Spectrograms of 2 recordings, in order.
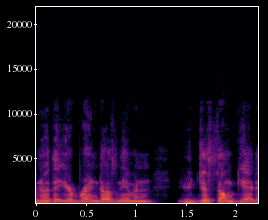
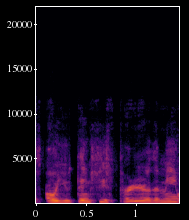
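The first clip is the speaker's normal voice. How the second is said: mock-jealous woman's voice; 2 semitones higher than usual. Arguing with someone, mocking them as a little jealous woman, imitating a jealous woman. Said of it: "like a little jealous woman that goes like this".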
